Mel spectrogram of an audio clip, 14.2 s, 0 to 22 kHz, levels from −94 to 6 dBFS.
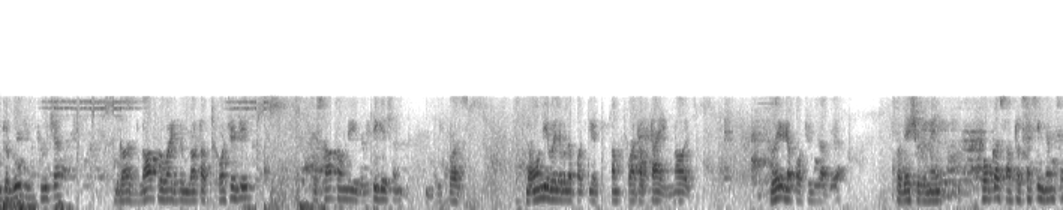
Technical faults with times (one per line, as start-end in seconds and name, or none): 1.22-1.52 sound chopped by the voice detector
2.82-4.00 sound chopped by the voice detector
5.44-7.02 sound chopped by the voice detector
7.84-7.86 sound dropped by the voice detector
7.84-8.16 comfort noise in place of the background
9.28-10.02 comfort noise in place of the background
11.32-11.90 comfort noise in place of the background
11.86-11.90 onset clipped by the voice detector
